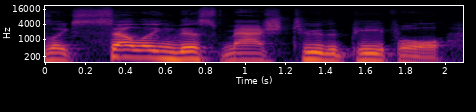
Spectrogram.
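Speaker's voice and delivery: usual speaking voice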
